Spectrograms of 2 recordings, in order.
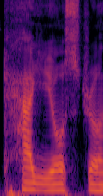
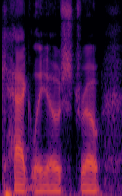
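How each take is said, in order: First: The name is pronounced the Italian way. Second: The name is pronounced an anglicized way. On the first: The speaker calls it right. "If you speak Italian, it's" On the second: The speaker calls it wrong.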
